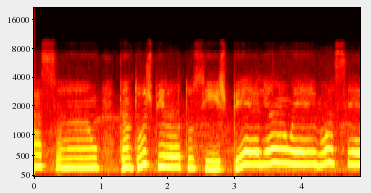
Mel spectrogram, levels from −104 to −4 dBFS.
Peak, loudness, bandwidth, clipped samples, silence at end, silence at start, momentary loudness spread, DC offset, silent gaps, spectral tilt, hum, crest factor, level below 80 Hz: -6 dBFS; -20 LUFS; 7.6 kHz; under 0.1%; 0 s; 0 s; 6 LU; under 0.1%; none; -8.5 dB/octave; none; 14 dB; -66 dBFS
